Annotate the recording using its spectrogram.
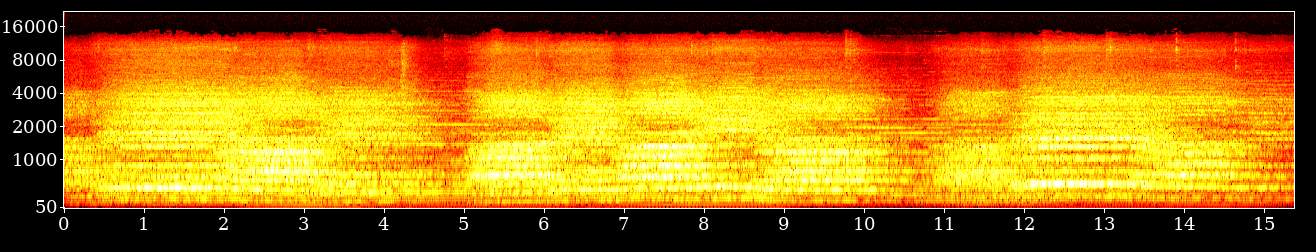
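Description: A choir singing a slow hymn in long held phrases, with short dips between phrases about four and a half and ten and a half seconds in.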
